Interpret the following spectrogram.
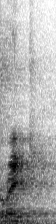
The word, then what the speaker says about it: read: in present dance but in past tense we call it as red okay the spelling will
